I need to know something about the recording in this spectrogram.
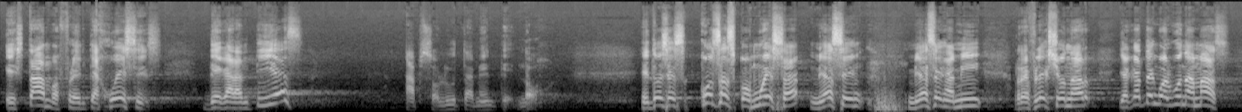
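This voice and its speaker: A man's voice: high voice, expressive, a little slow, fairly bright tone, long reverb tail. A man, a lawyer giving a conference talk, combative and full of rhetorical questions. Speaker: lawyer speaking at a legal conference.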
